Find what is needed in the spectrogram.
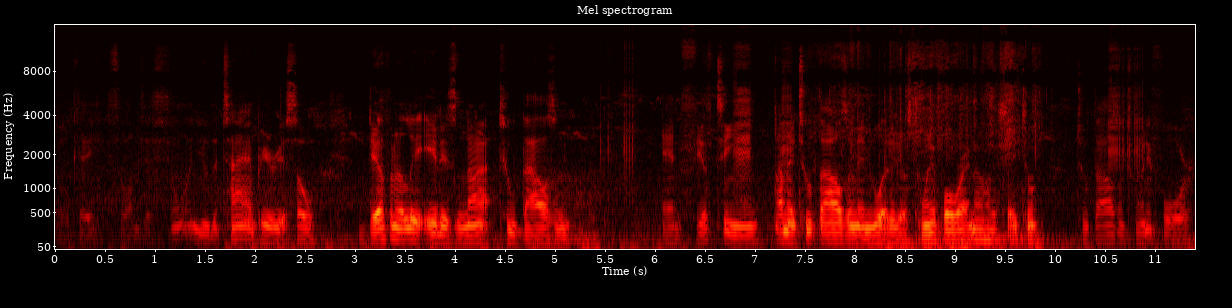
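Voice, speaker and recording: At a moderate pace, a man with a Southern US accent talks in a fairly low voice with ordinary pitch variation. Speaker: bible teacher. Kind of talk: informal bible teaching monologue.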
